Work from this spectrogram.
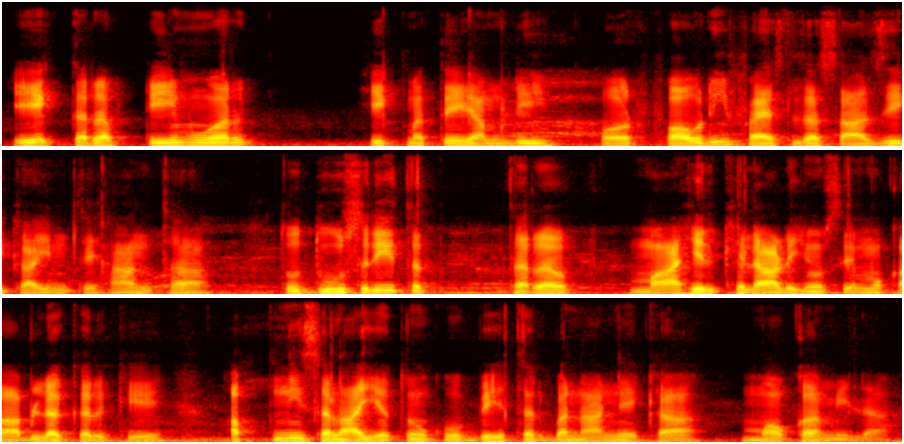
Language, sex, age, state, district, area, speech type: Urdu, male, 30-45, Delhi, North East Delhi, urban, spontaneous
